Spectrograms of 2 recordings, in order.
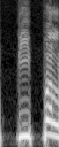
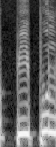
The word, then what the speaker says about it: people: Near a tree, बहुत सारे लोग गलती करते हैं, इसको पीपुल बोल देते हैं, पीपुल नहीं पढ़िएगा, पीपल पढ़िएगा, ठीक है ना, पीपल.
